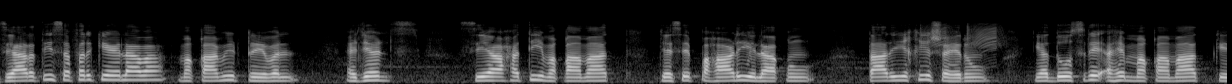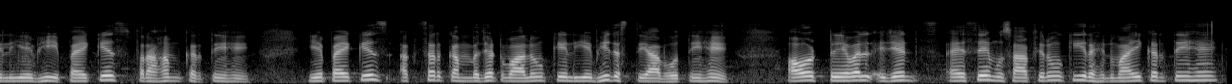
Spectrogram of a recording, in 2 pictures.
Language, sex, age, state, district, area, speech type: Urdu, male, 18-30, Uttar Pradesh, Muzaffarnagar, urban, spontaneous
